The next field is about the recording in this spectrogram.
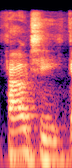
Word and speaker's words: Fauci: Dr. Fashush. I fucking murdered this guy's name. How would you say that? Well, Dr. Fauci. Fauci.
